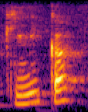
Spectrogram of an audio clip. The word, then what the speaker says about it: química: Después tenemos la palabra química, que es una palabra esdrújula y debe ser acentuada en la antepenúltima sílaba.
